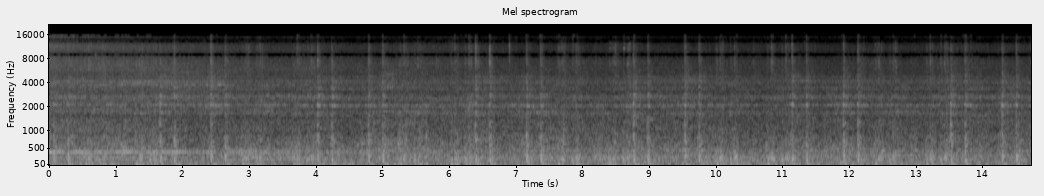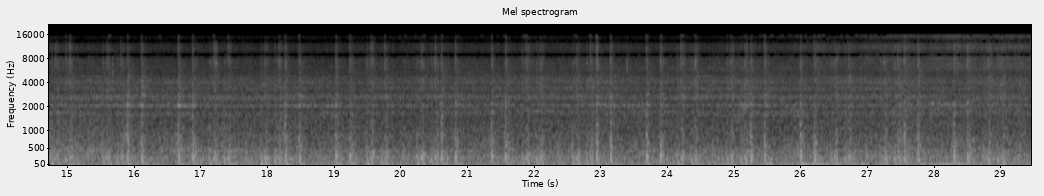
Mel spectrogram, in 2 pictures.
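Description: A long train rolling past, its wheels clattering over the rail joints in a continuous run of clicks over a steady rumble. A steady hum in the first few seconds fades away.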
